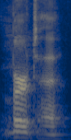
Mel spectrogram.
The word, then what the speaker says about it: Berta: Berta is the correct pronunciation. Yes, Berta.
